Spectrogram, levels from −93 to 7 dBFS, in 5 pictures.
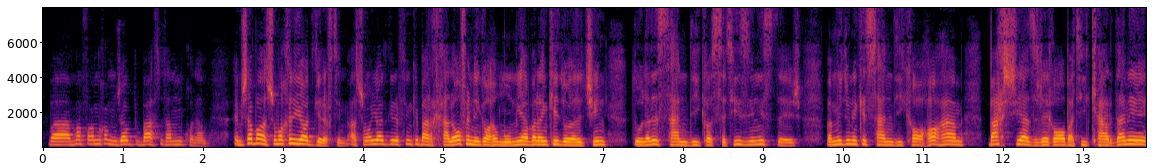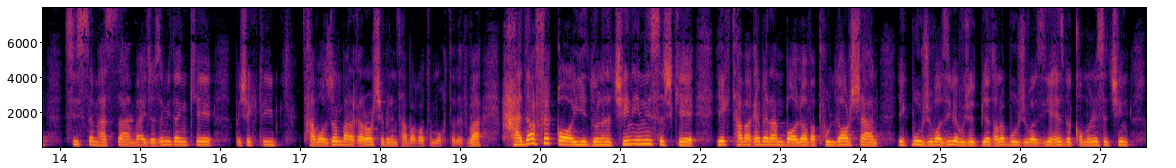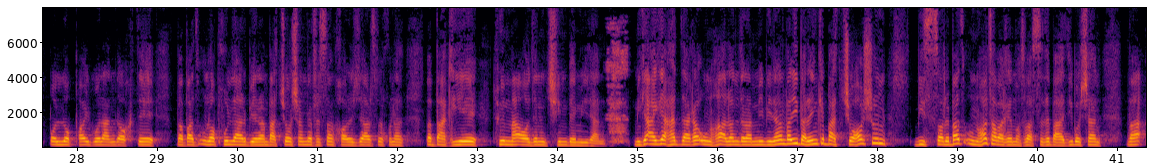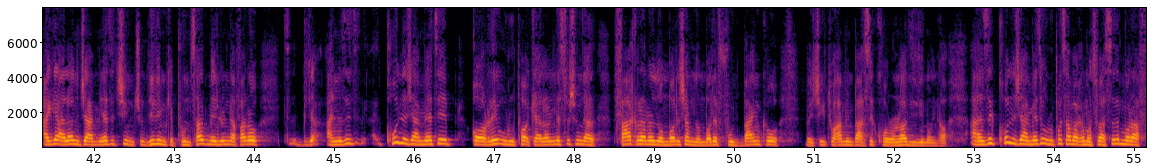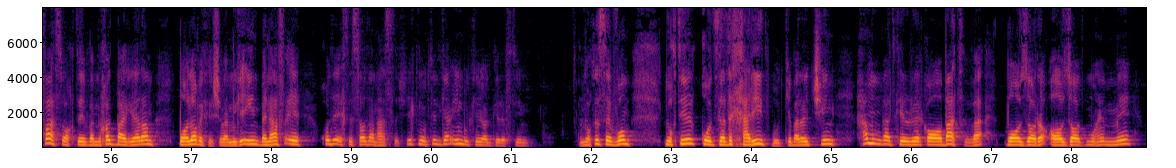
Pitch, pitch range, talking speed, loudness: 185 Hz, 175-210 Hz, 175 wpm, -19 LUFS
